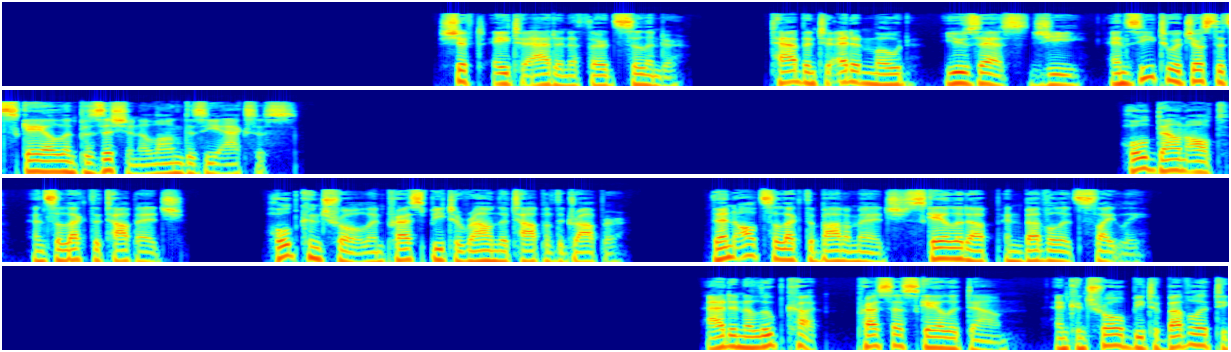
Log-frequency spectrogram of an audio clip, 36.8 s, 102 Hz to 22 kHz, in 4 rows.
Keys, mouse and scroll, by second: 2.5-3.0 drag, 4.4 shift+a, 6.5 Tab, 7.2 s, 8.6 g, 10.7 s, 14.3 s, 19.2 ctrl+b, 23.8 alt+click, 24.9 s, 28.6 ctrl+b, 31.3 g, 33.8 click, 34.3 click, 35.4 click, 36.0 s.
